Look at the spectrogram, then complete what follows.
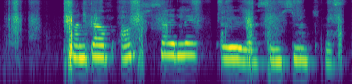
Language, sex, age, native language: Icelandic, female, 15, Icelandic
